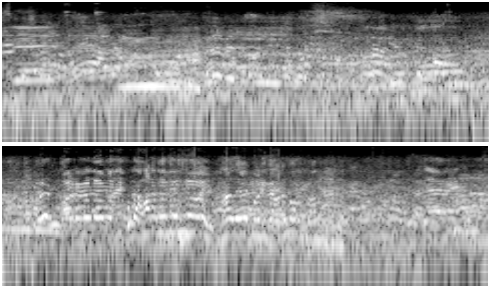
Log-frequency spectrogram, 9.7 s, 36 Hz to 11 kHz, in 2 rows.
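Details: Sahiwal bull calves on sale at Ambari market, Dinajpur, Bangladesh, 21 March 2025: a mid-pitched, level moo about a second long near the start, faint bellows later, over constant crowd chatter and bargaining voices.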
